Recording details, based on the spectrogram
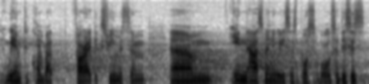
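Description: A man's voice: sits low, level tone, normal speed. A young man from Sweden with a Swedish accent, giving a hesitant panel talk with lots of ums, speaking into a handheld mic on a stage. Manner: hesitant, many ums and restarts. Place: large hall, on stage. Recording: long hall reverb.

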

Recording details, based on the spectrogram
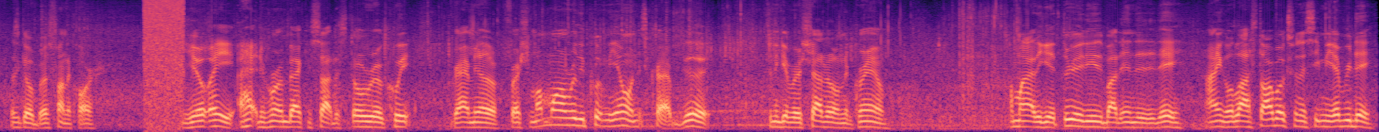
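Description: A man's voice: mid-range voice, a little hiss or hum. Laid-back young man vlogging on the move. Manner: relaxed, slangy, addresses viewers directly. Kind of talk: casual vlog chat. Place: outdoors in parking lots and inside a big store.

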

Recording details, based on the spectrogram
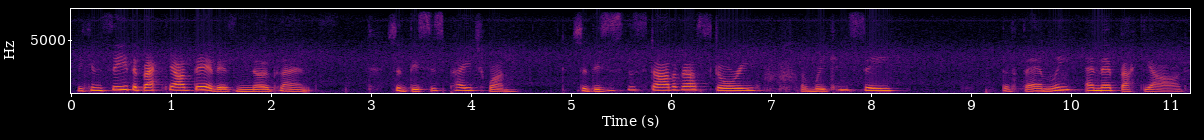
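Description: A woman's voice: fairly high pitch, lively intonation, measured pace, mellow, poor audio. A middle-aged woman narrating a picture book for children, explaining things and putting questions to young viewers. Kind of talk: read-aloud narration for children.

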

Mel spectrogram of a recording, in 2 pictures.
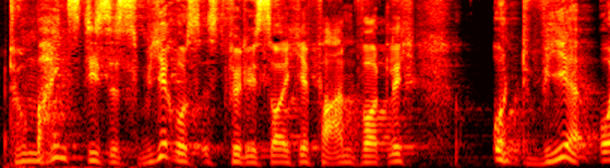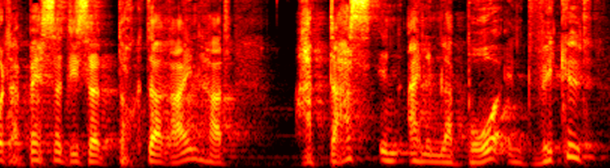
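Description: A man's voice: medium pitch, animated, moderate pace, a bit bright, natural voice. An actor playing a sober, uneasy male survivor in a horror audio drama. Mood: disbelieving.

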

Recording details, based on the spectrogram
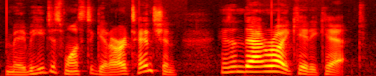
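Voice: mid-range voice, big pitch swings, normal speed, natural voice. A teacher reading aloud and voicing a mild father who explains things patiently. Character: mild, reasonable family father.

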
